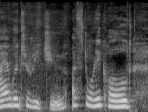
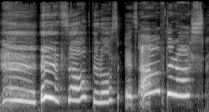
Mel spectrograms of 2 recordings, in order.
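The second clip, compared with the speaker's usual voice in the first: very high, slow, wailing cry of terror; hammed-up terrified wail; panicked shouting; 14 semitones higher, 4 dB louder, slower than usual. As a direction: flee screaming it's after us.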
